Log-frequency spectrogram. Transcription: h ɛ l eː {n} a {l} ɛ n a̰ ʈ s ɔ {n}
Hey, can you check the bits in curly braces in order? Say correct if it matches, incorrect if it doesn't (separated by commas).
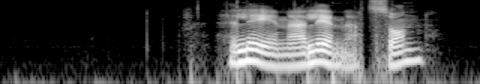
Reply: correct, correct, correct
